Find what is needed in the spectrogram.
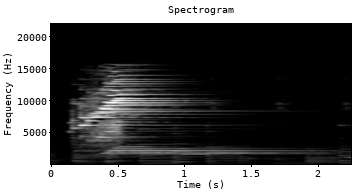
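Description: A bright, sparkly chime sound effect that sweeps quickly upward just after the start, then rings and fades over about a second and a half, over simple children's background music with a plodding note pattern.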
